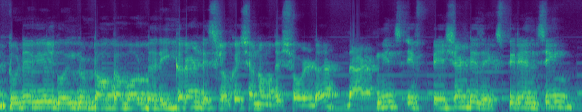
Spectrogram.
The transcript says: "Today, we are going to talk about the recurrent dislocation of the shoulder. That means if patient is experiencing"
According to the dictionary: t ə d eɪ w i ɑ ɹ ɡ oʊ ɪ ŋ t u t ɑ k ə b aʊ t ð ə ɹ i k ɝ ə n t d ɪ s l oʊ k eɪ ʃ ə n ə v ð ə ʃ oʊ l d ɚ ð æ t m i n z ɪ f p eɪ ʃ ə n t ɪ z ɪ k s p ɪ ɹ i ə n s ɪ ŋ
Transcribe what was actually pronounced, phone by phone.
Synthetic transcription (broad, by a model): t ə d eɪ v i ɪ l ɡ oʊ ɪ ŋ t u t ɑ k ə b aʊ t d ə ɹ i k ɝ ə n t d ɪ s l oʊ k eɪ ʃ ə n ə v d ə ʃ oʊ l d ɚ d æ t m i n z ɪ f p eɪ ʃ ə n t ɪ z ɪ k s p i ɹ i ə n s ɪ ŋ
